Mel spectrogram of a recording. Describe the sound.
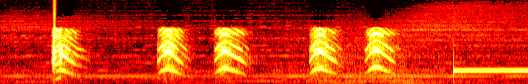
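A person calling in by phone from Edmonton does a seagull impression: five loud, nasal, rising-and-falling squawks, one alone and then two quick pairs, followed by a steady electronic tone.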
